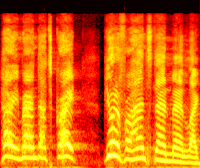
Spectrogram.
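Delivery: calling out, very high, very loud, booming, shrill. Retelling how a man called out to him during his handstands, imitating someone yelling. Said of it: "Wim starts yelling out".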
